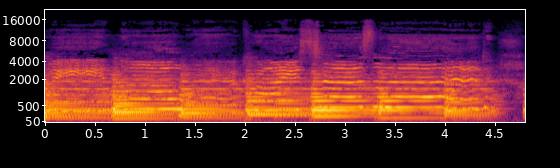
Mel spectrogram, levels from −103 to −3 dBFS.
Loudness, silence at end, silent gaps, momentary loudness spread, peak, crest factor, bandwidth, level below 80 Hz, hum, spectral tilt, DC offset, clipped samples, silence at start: -20 LUFS; 0 s; none; 8 LU; -4 dBFS; 16 dB; 12 kHz; -56 dBFS; none; -6.5 dB/octave; under 0.1%; under 0.1%; 0 s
